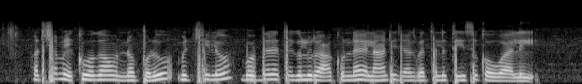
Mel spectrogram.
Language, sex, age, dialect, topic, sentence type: Telugu, female, 25-30, Central/Coastal, agriculture, question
